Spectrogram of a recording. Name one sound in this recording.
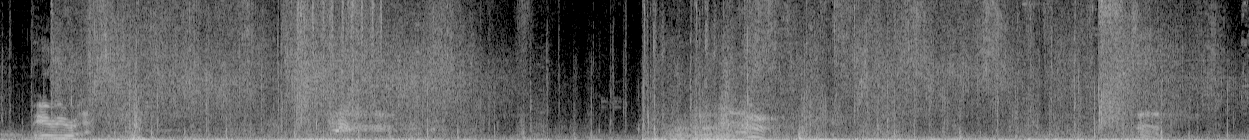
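An electric weapon crackles and zaps in bursts.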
